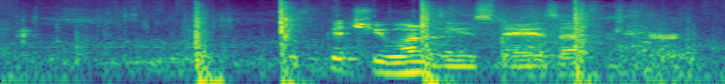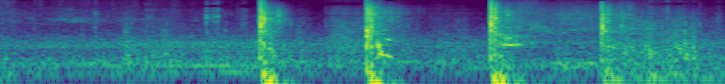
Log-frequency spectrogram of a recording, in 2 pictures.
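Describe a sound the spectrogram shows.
Heavy punches and kicks land with sharp thuds in quick bursts.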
